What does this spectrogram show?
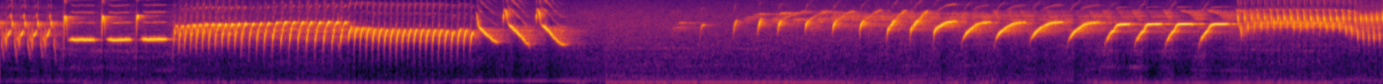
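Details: Excited canary singing as a lesson for young birds learning to sing: high rolling trills and steady tours, a brief pause, then loud downward-sweeping notes repeated about four per second before a buzzy high trill.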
